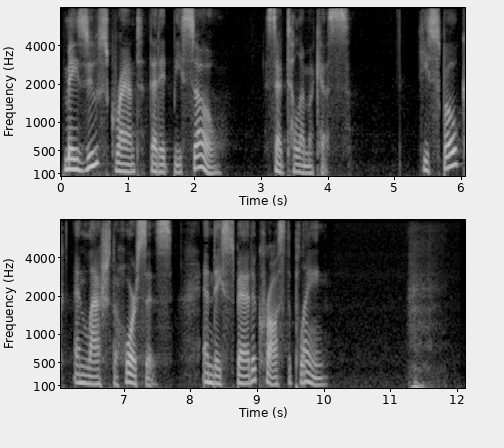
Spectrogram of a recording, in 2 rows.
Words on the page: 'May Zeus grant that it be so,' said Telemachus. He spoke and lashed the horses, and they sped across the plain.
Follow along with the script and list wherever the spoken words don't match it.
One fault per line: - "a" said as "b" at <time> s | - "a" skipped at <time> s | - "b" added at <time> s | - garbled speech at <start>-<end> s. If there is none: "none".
none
